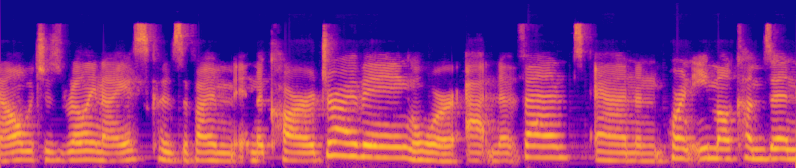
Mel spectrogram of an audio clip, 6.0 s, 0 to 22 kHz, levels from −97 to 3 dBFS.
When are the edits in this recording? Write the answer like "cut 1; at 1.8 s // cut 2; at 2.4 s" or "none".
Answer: none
